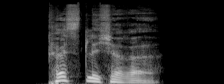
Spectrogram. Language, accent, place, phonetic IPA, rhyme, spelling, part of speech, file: German, Germany, Berlin, [ˈkœstlɪçəʁə], -œstlɪçəʁə, köstlichere, adjective, De-köstlichere.ogg
- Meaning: inflection of köstlich: 1. strong/mixed nominative/accusative feminine singular comparative degree 2. strong nominative/accusative plural comparative degree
